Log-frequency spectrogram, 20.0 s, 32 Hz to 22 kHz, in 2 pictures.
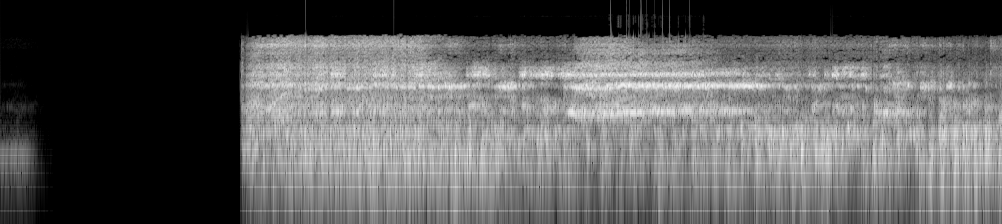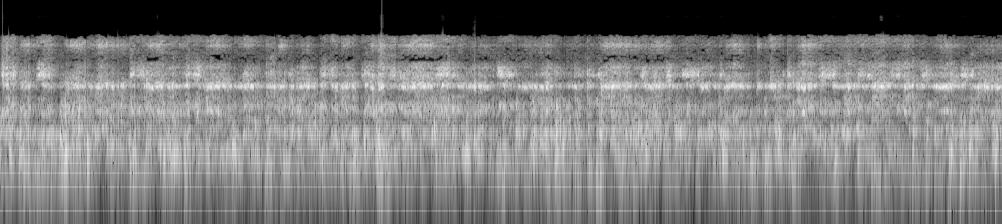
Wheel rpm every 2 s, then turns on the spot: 0, 120, 230, 230, 230, 240, 230, 230, 230, 230.
none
